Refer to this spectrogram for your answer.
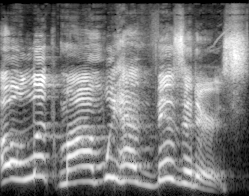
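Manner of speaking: mock very high, thrilled, excited kid voice. Retelling how a nephew greeted a visiting relative: imitating an excited child. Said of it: "he was excited".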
